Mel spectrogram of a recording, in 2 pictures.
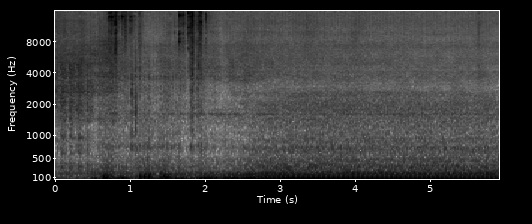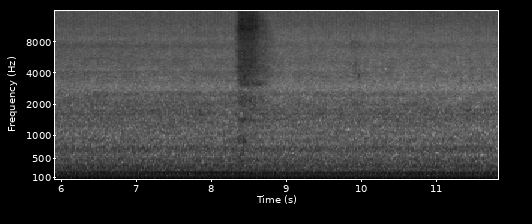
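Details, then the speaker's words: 2001 Toyota Tacoma at about 175,000 miles, first start after fuel filter replacement: brief cranking, catches at once and settles to steady even low idle with no stumble or miss; healthy start. "Wow I thought I was gonna have a lot more stutter than that I thought I was at I was actually gonna shut off one or two times but guess not we did a pretty good job"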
